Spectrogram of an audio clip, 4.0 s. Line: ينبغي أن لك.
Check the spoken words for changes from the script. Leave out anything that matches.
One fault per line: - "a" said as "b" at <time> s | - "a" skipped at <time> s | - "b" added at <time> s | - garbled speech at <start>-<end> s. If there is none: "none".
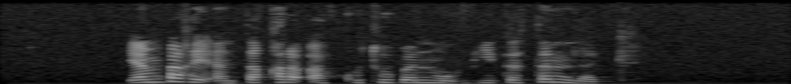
- "تقرأ كتبا مفيدة" added at 1.2 s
